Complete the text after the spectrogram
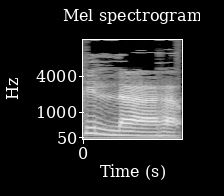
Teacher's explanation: قاف ترقیق کے ساتھ پڑھا جائے گا، باریک پڑھا جائے گا، ڈیلیکیسی کے ساتھ پڑھا جائے گا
